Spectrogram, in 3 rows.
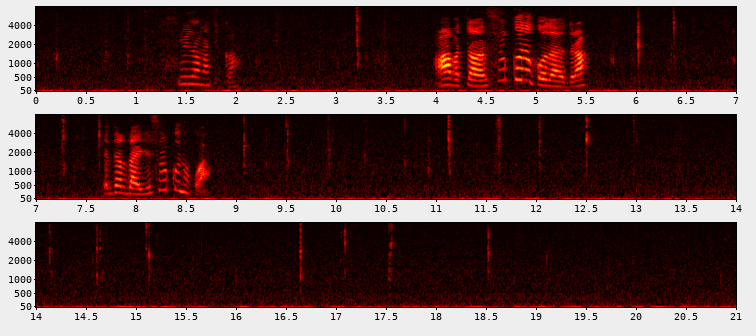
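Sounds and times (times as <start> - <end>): steady hiss: 0.0 - 21.0
mouth and chewing sounds: 0.1 - 1.4, 3.2 - 3.6, 5.7 - 7.7, 9.0 - 15.2, 16.6 - 17.7.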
